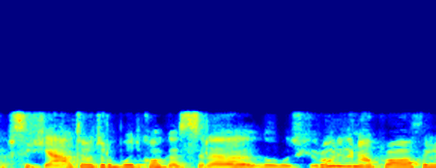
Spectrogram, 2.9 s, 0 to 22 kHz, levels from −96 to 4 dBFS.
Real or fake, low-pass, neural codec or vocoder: fake; 7.2 kHz; codec, 16 kHz, 4 kbps, X-Codec, WavLM features, trained on Multilingual LibriSpeech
